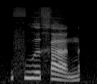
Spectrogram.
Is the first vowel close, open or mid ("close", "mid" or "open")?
close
